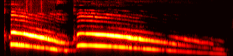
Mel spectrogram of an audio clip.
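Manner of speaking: high, loud head-voice coo. Shown as a demonstration. Teacher demonstrating a head-voice coo. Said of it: "let's get up into the head voice".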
